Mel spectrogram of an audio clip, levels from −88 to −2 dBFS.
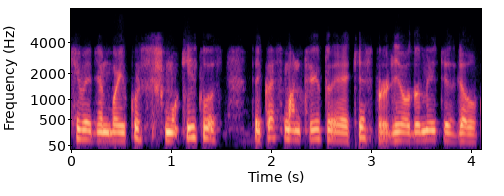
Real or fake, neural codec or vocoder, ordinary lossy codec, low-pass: fake; codec, 16 kHz, 2 kbps, X-Codec, HuBERT features, trained on balanced general audio; MP3, 64 kbps; 7.2 kHz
